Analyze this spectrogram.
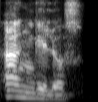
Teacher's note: acento agudo en la antepenúltima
